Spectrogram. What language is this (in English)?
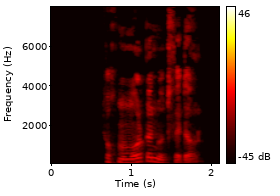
Persian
